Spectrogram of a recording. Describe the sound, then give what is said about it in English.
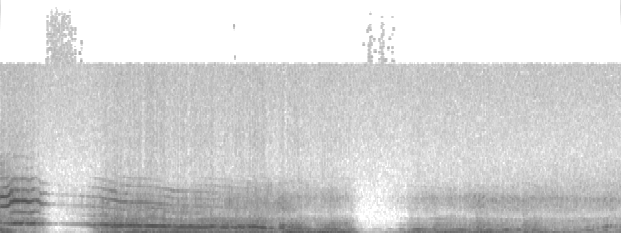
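An ambulance siren sounds as a long, loud wailing tone that slides slowly downward in pitch over a heavy rumble. It breaks off briefly twice. “Bill, look out for the ambulance! Move back, move back,”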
